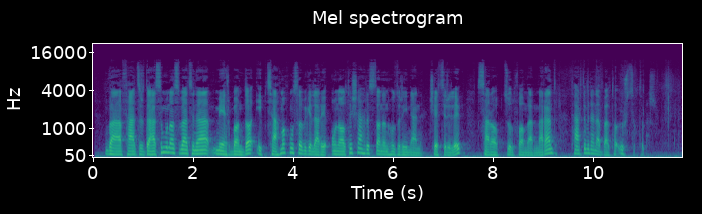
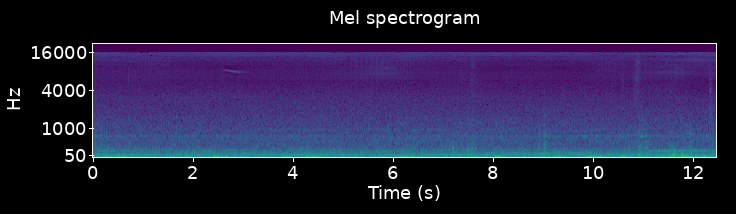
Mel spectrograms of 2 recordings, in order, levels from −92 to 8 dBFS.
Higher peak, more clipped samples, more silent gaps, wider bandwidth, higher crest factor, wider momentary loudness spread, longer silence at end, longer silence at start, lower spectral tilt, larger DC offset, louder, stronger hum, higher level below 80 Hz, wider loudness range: first, -10 dBFS vs -20 dBFS; neither; neither; second, 12 kHz vs 16.5 kHz; about the same, 20 dB vs 16 dB; first, 9 LU vs 3 LU; about the same, 0.05 s vs 0 s; about the same, 0.05 s vs 0 s; about the same, -6.5 dB/octave vs -6.5 dB/octave; neither; first, -29 LUFS vs -42 LUFS; neither; second, -48 dBFS vs -40 dBFS; about the same, 5 LU vs 3 LU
